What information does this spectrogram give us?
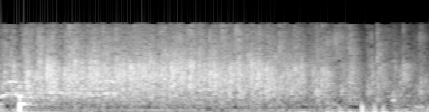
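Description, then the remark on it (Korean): A crowd applauds steadily for about four seconds to welcome a media expert guest onto a lecture programme, a dense wash of many hands clapping at an even level that tapers off slightly toward the end, with no talking over it. “박수를 맞아주십시오.”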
